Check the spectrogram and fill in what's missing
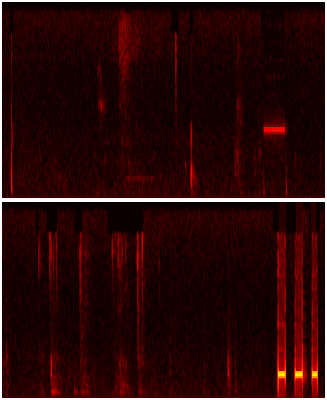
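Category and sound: signal or alarm, telephone extension dialing tones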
